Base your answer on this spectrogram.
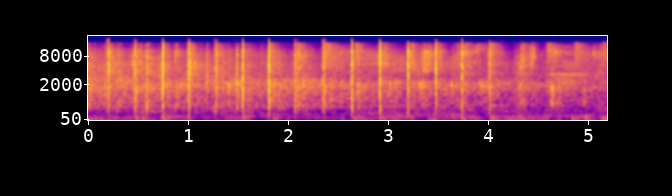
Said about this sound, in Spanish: No sé si os habéis parado a pensar que aquí estamos 200 inscritos, aunque alguno se ha dormido, parece. Pero yo creo que os merecéis un aplauso también vosotros por haber venido y por no haberos marchado. Un aplauso para vosotros.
